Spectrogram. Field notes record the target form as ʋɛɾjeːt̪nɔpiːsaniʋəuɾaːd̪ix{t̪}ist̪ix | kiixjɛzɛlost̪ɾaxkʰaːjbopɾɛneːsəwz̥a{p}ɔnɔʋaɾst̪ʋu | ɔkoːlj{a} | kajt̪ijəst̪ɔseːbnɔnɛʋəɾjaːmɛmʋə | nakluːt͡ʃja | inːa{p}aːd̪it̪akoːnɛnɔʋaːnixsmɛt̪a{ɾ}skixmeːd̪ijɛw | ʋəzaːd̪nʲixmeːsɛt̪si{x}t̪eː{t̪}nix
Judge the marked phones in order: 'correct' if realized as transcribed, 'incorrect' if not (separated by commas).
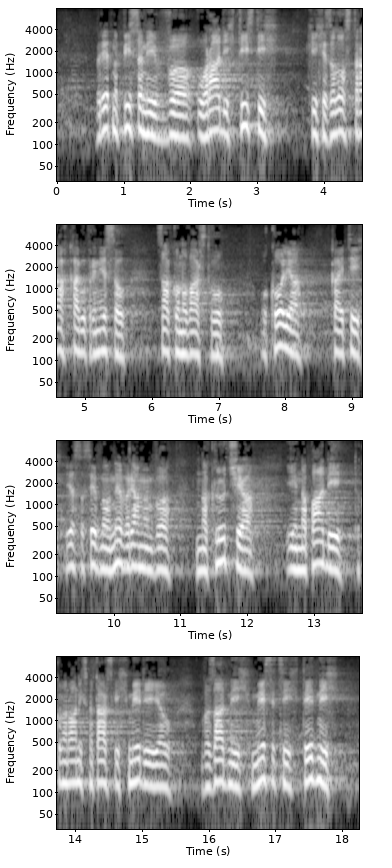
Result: correct, incorrect, correct, correct, correct, correct, incorrect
